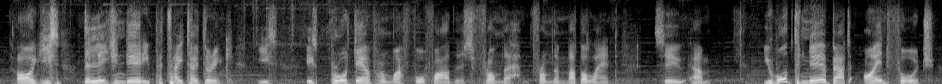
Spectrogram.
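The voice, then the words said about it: Put-on accent drifting, inconsistent. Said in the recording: “I don't know where my accent is going right now. It sounds a little bit off. It's sort of drifting all over the place.”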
